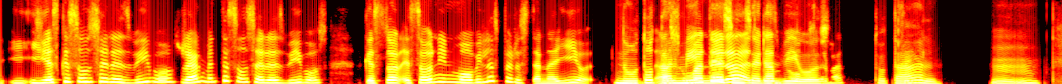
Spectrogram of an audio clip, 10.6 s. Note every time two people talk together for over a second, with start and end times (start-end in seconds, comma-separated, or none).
6.5-8.3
